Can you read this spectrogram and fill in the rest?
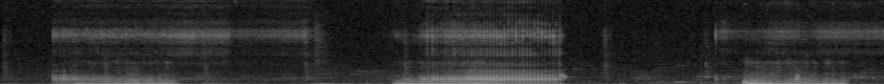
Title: pug dog snoring sound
